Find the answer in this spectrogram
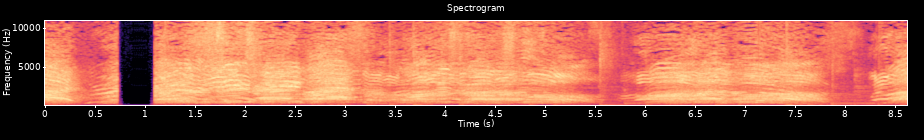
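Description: A large group of children shouting together in unison, in three bursts: a short one at the start, a long one after a brief break about a second in, and another after a pause past the five-second mark.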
